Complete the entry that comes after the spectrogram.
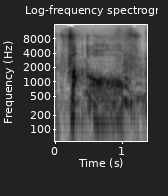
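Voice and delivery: hushed, breathy, whispered, dismissive voice. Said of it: "just going".

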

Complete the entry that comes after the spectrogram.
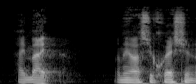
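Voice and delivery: acted, stern, dead-serious bouncer voice. Retelling how a bouncer at a pub approaches: imitating a serious bouncer. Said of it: "a bouncer will come up full serious".

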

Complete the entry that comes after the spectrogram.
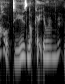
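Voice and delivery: smug whisper.

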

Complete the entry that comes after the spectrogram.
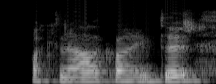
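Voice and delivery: high, fed-up, exasperated swearing outburst. Recalling coming back and quoting their past self; retelling own exasperation. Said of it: "exasperated self-quote".

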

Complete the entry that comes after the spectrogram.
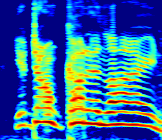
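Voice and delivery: high, very loud, furious angry scream. Describing an actor's final showdown scene, acting out his scream at the other man: acting out an angry scream. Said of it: "he just screams at him like".

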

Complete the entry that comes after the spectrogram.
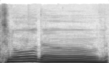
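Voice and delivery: very slow, sluggish, drawn-out drawl. Trying out a line while others listen and comment, in a very slow drawl. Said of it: "Du säger det för slött".

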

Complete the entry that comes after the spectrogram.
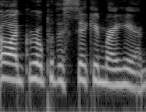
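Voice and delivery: ordinary talk, nothing marked

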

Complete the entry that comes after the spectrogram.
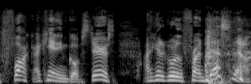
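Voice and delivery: ordinary delivery

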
